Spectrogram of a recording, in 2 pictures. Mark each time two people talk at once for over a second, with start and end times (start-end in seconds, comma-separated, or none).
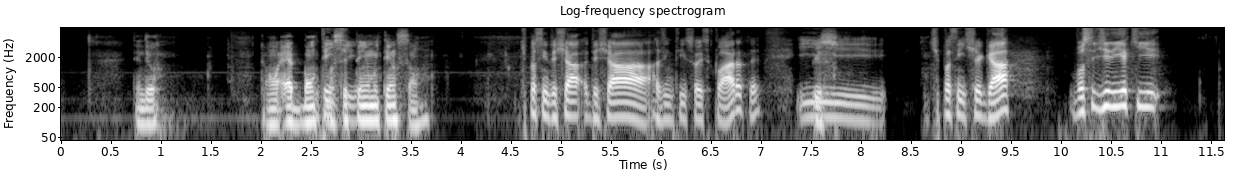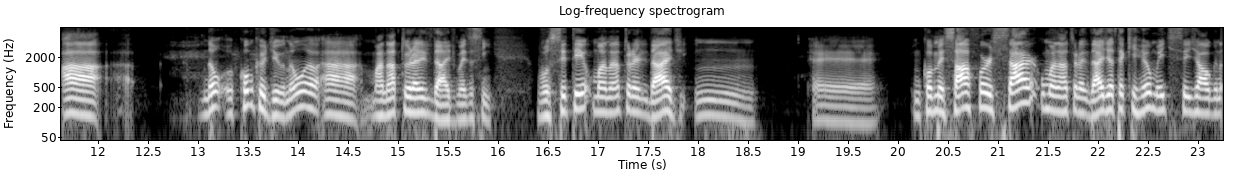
none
